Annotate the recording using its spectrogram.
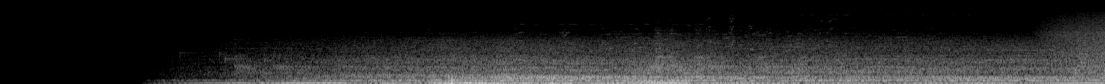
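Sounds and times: deep steady rumble: 0:01.5 - 0:11.0.

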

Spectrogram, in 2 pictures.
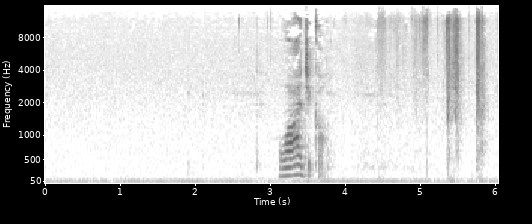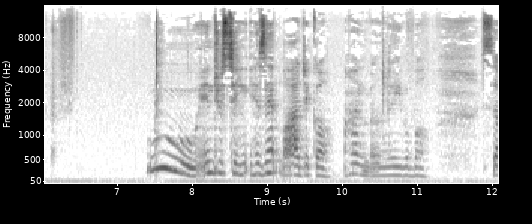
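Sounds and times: soft card strokes: 0:04.2 - 0:06.6
card snaps: 0:05.0 - 0:06.4.

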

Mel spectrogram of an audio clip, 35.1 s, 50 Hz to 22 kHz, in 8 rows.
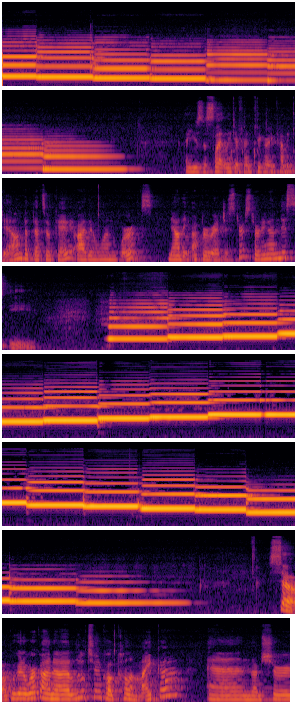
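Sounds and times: clarinet playing a slow scale: 0:00.0 - 0:06.6, 0:14.6 - 0:29.4.

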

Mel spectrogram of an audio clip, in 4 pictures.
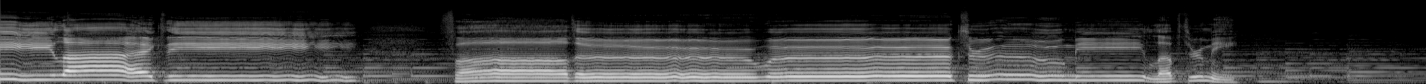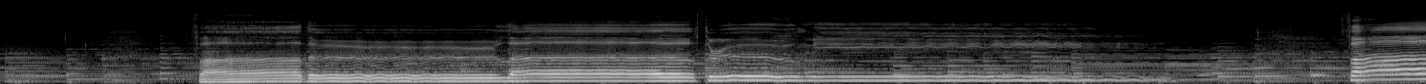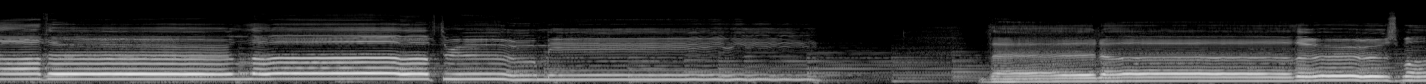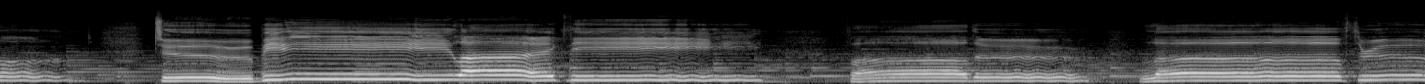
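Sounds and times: man singing a hymn: 0:00.0 - 0:12.9, 0:15.5 - 0:57.0
instrumental accompaniment: 0:00.0 - 0:57.0.

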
